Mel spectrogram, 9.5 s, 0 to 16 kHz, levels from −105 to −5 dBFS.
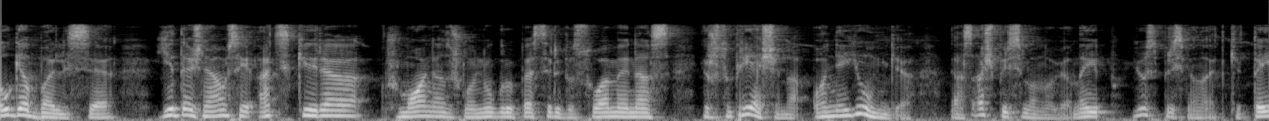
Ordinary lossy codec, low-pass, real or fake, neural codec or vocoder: MP3, 96 kbps; 7.2 kHz; fake; codec, 16 kHz, 16 kbps, FreqCodec, larger model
